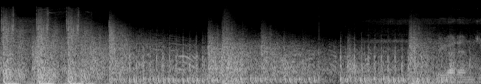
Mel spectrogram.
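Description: Machine gun fire in the video game Rising Storm rattles in loud, rapid bursts from an MG on a bridge, dense and continuous, with other gunshots mixed in across the battle.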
